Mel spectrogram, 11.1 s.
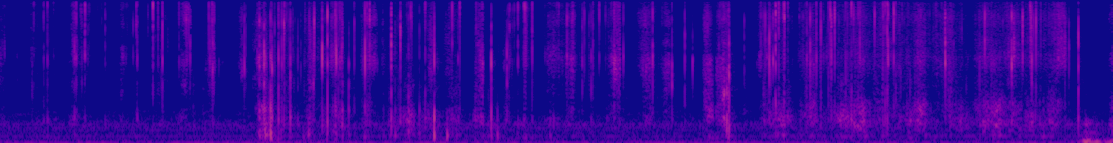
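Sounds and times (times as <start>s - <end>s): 
crinkly ear massage rustles and crunches: 0.0s - 11.1s
steady low hum: 10.8s - 11.1s.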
